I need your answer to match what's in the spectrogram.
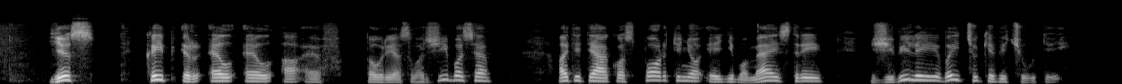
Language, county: Lithuanian, Klaipėda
